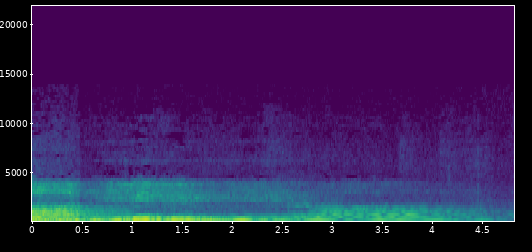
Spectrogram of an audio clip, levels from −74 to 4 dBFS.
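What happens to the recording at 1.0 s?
At 1.0 s, damaged data in the compressed stream throws the decoder out of sync as it hunts for the next frame header, producing a brief blip. Underneath, a sudden gain jump from 0.47 s onward, likely a gain change applied without a ramp, keeps the sound and background noise about 6 dB quieter.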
